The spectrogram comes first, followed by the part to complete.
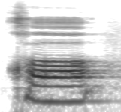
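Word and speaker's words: خ: থেকেই উচ্চারণ হয়ে যায় তবে কেউ কেউ খা বলে থাকি খা বলে আরবিতে কোন হরফ বা বর্ণ বা অক্ষর নেই এটির উচ্চারণটি হবে খ এরপরে আসুন তারপরের হরুফ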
